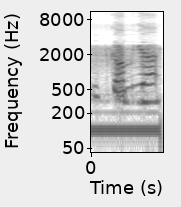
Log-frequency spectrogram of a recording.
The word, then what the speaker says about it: Tuscumbia: All right, we're going to head it on down to KO4 CLD Micah in Tuscumbia, Alabama. I hope I pronounced it right.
